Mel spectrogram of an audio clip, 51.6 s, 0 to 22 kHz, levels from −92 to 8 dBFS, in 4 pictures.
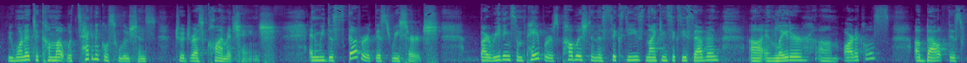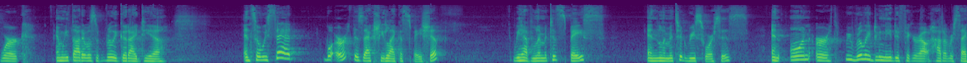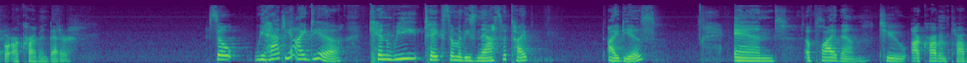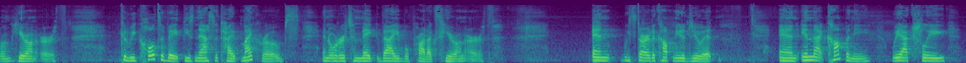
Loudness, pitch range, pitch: -19 LUFS, 160-210 Hz, 180 Hz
